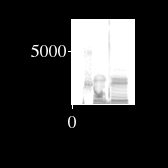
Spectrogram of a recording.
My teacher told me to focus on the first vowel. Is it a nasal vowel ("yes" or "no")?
yes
